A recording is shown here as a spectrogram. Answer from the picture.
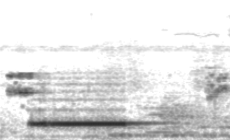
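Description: Telephone line tone at the start of a recorded phone call: a brief high beep, then one steady low tone lasting about a second that fades away.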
